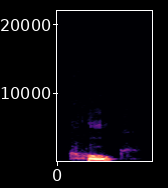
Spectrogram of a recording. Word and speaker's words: coke: are you saying shitty the next word coke coke like coca-cola coke uh you want to say coke but a lot of my students say you don't you never want to say that's very bad because is slang in english for the penis okay so you never never want to say that's very embarrassing to whoever you're speaking to if you say you only want to say coke coke the next word is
